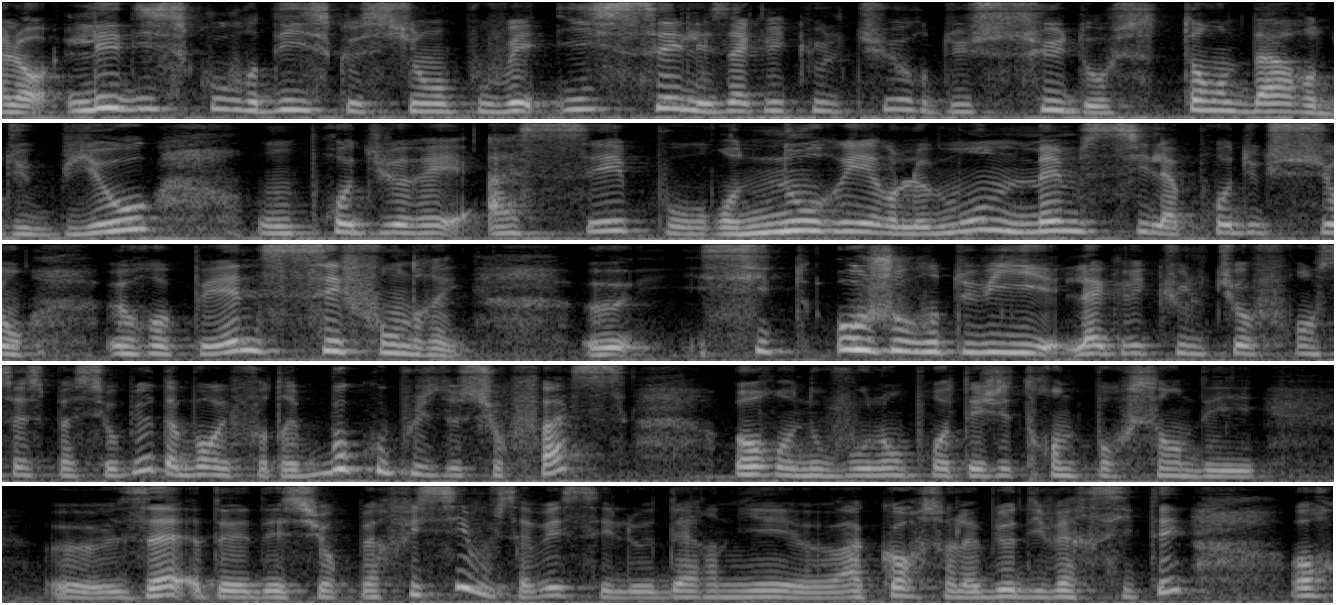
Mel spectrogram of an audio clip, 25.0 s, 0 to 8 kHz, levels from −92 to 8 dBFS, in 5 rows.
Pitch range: 170-235 Hz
